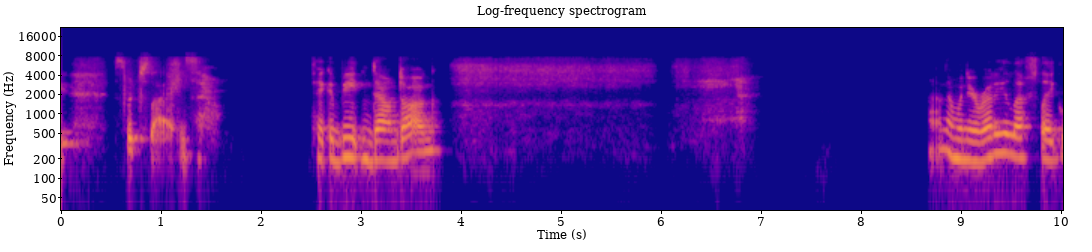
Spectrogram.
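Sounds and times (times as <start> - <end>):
person breathing: 3.9 - 6.9.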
